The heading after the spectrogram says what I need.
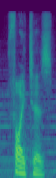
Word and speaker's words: FighterZ: for both monster hunter world and Dragon Ball fighters yes fighters as though there's EDD at the end is an S that's the official pronunciation of it according to banana demco but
